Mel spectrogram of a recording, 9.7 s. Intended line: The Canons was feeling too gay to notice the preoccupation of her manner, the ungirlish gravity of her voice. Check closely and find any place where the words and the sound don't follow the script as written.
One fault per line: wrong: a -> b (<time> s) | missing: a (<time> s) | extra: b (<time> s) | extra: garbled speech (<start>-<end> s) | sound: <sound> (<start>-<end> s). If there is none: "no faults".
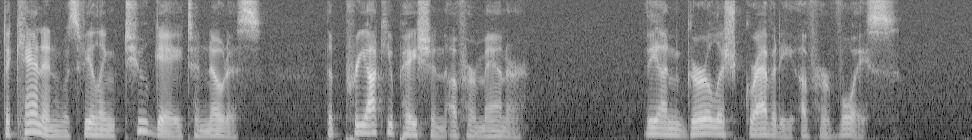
wrong: Canons -> Canon (0.1 s)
